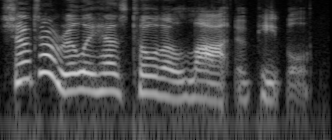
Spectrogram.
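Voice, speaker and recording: A woman's voice: mid-range voice, sing-song, moderate pace, fairly bright tone, no room sound. A woman voicing an easygoing young man who explains things in a breezy, dismissive and cheerfully nonchalant way.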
